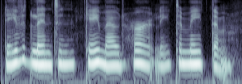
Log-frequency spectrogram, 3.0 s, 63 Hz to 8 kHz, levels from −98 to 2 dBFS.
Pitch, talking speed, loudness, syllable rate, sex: 200 Hz, 160 wpm, -15 LUFS, 4.4 syllables/s, female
